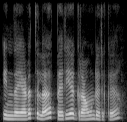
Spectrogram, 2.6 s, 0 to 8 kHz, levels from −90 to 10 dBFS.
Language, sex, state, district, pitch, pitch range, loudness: Tamil, female, Tamil Nadu, Nilgiris, 230 Hz, 215-285 Hz, -15 LUFS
